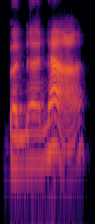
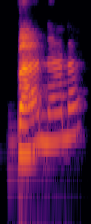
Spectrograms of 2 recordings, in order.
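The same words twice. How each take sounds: First: The stress is on the third syllable. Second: The stress is on the first syllable. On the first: "third syllable" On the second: "the stress falls on the first syllable"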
